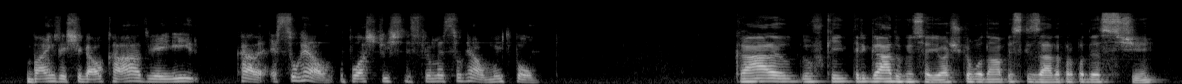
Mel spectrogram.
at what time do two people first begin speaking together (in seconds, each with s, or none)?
none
